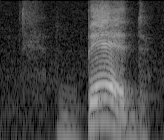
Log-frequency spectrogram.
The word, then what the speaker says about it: bed: Bed has a voiced D ending.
